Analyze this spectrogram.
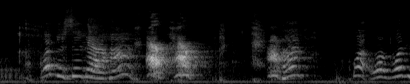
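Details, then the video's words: A small Pomeranian outdoors, reacting to deer outside, gives high, wavering yaps and whiny barks in short bursts, with a person talking. "The small Pomeranian dog makes a funny barking sounds outdoor"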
